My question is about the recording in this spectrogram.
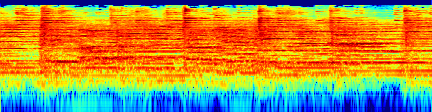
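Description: Music: a choir singing with a tambourine struck in a regular beat.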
